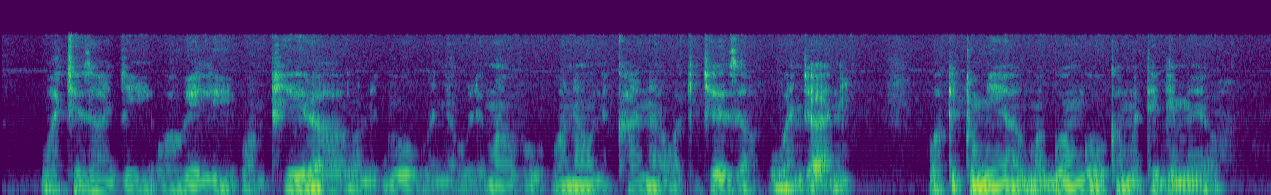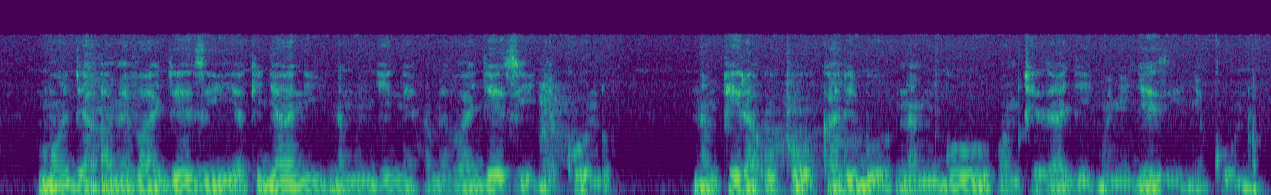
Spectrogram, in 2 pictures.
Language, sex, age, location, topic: Swahili, male, 18-24, Kisumu, education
